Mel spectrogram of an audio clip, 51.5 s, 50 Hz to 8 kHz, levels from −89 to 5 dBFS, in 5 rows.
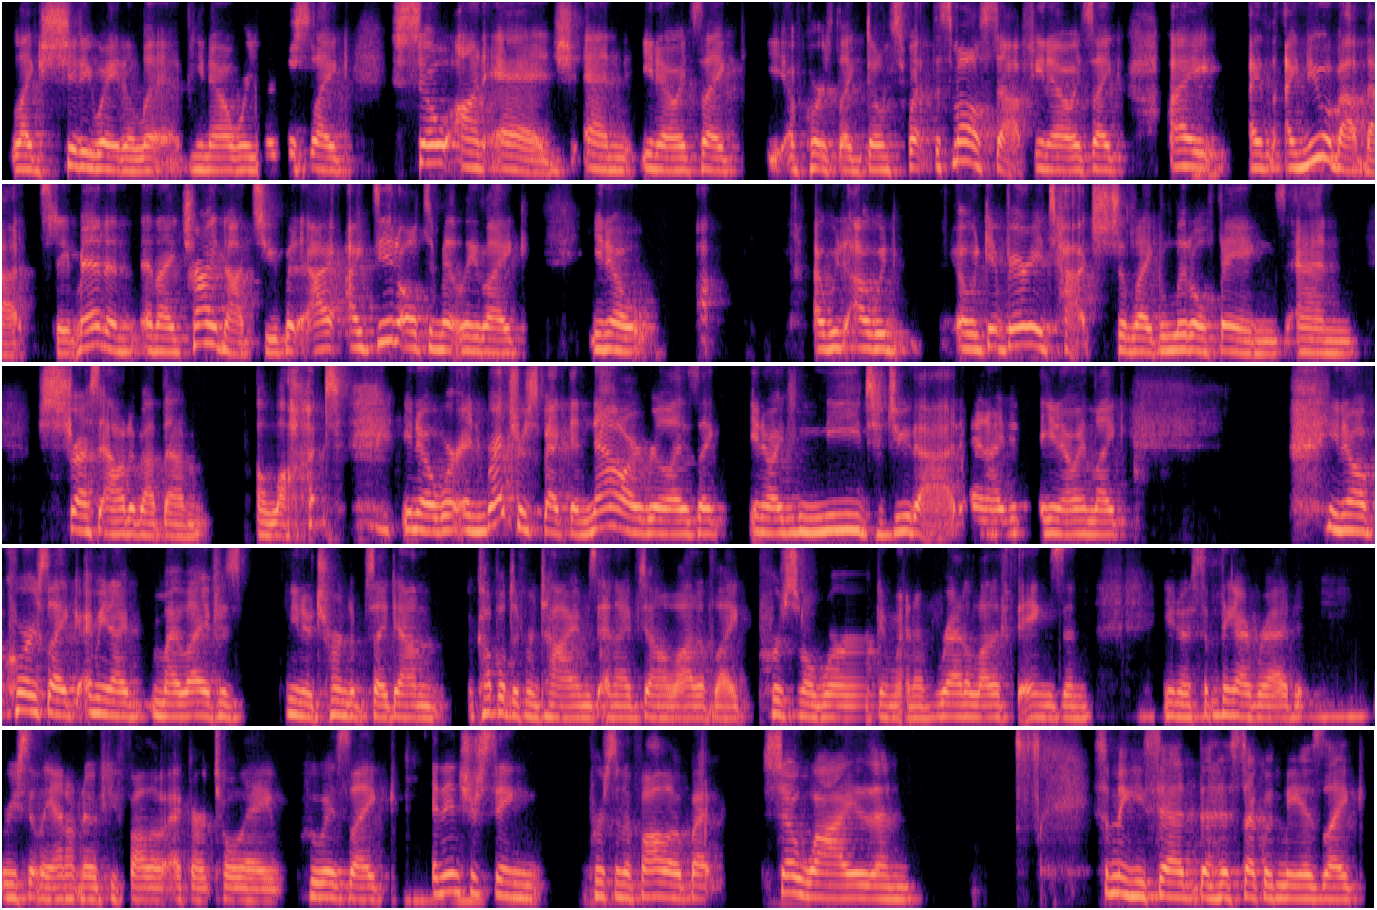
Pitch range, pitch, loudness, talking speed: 165-205 Hz, 180 Hz, -21 LUFS, 200 wpm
